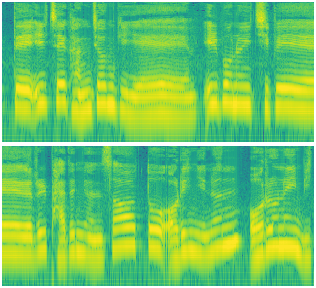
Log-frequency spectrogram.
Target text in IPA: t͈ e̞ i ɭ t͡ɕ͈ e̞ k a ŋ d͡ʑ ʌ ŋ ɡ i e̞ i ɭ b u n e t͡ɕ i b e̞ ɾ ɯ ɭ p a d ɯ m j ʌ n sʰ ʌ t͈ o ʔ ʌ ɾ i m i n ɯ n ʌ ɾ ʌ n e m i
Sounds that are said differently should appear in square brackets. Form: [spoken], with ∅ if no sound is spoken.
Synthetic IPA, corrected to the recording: t͈ e̞ i ɭ t͡ɕ͈ e̞ k a ŋ d͡ʑ ʌ [m] ɡ i e̞ i ɭ b [o] n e t͡ɕ i b e̞ ɾ ɯ ɭ p a d ɯ m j ʌ n sʰ ʌ t͈ o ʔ ʌ ɾ i [ɲ] i n ɯ n ʌ ɾ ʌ n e m i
